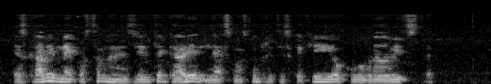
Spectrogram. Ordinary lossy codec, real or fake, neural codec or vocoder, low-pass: AAC, 64 kbps; real; none; 10.8 kHz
